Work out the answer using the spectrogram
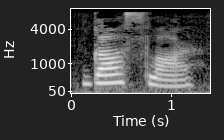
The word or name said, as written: Goslar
